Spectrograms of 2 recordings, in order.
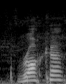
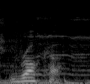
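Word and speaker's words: Roka: It's spelled R-O-K-A. Rocker. There's one in Mayfair, Canary Wharf, Charlotte Street.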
